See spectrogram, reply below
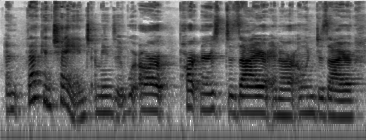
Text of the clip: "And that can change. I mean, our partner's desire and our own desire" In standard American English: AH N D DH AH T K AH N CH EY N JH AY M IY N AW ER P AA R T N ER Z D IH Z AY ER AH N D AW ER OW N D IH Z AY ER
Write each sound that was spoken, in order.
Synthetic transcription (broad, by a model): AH N DH AH T K AH N CH EY N JH AY M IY N AW ER P AA R T N ER Z D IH Z AY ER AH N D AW ER OW N D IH Z AY ER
